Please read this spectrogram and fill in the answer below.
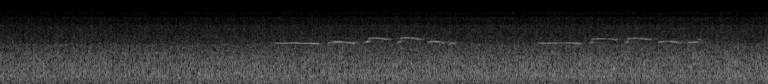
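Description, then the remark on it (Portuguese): A steady, full rush of flowing stream water swelling in volume as it rains upstream fills the whole scene, continuous, with a couple of brief whistled bird calls rising faintly above it partway through. “Podemos ouvir as águas se avolumando.”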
